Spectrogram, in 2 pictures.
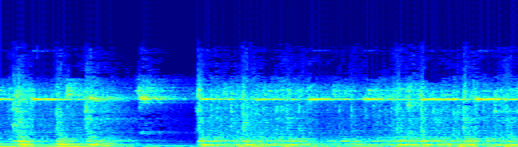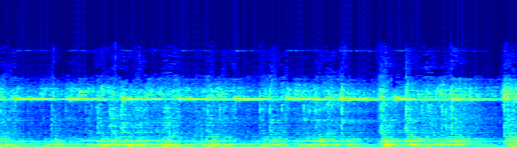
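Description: Yakshagana ensemble music without singing: a steady held drone under fast drum strokes and jingling small cymbals. The drumming becomes dense and rapid about a second in.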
